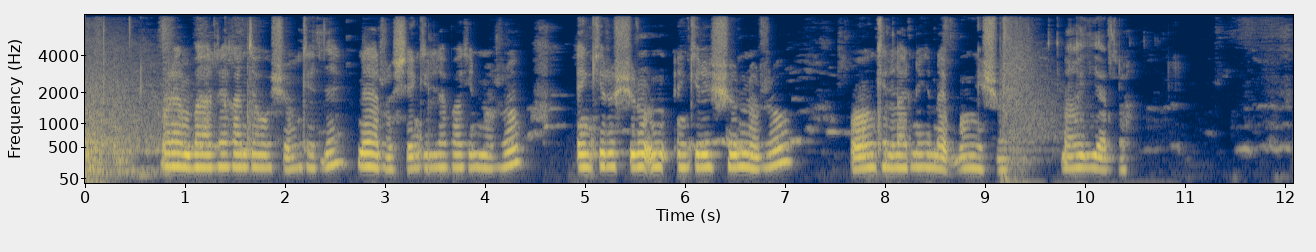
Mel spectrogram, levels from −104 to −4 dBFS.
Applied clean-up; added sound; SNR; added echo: classical method log-MMSE.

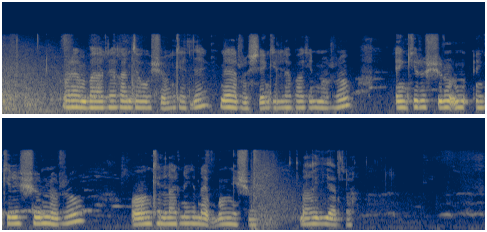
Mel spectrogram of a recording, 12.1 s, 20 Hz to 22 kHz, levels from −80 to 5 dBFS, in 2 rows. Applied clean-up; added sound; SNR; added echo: none; Thunder + Gunshot, gunfire; 17 dB; none.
